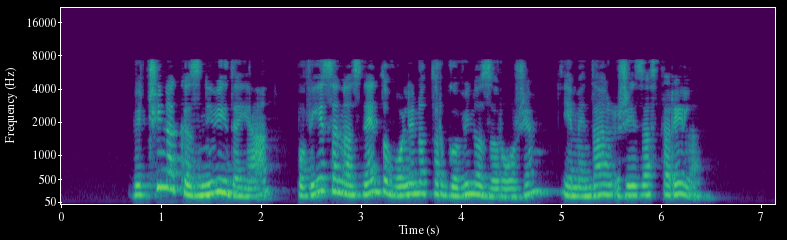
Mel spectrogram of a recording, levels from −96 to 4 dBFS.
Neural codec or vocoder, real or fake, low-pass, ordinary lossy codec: none; real; 7.2 kHz; none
